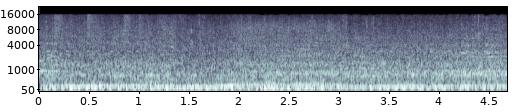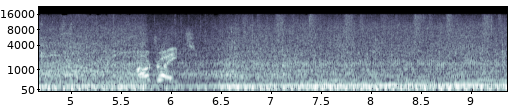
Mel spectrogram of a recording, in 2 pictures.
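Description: A buggy engine drones and revs steadily.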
